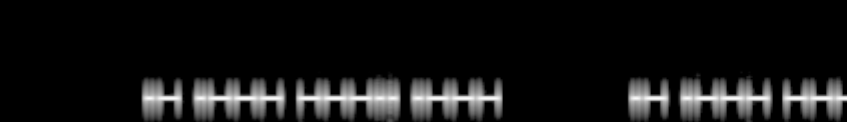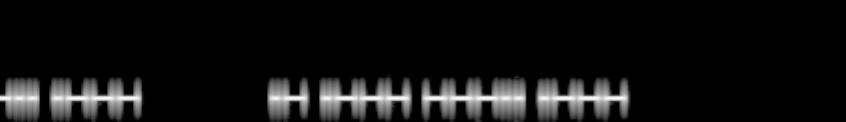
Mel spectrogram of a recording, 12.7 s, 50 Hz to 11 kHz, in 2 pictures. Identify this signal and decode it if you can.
Morse code, heard as a keyed tone, about 25 wpm, 700 Hz. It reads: AJ8J AJ8J AJ8J
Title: USA Call Signs - 4 Characters - Repeated 3x - 25wpm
